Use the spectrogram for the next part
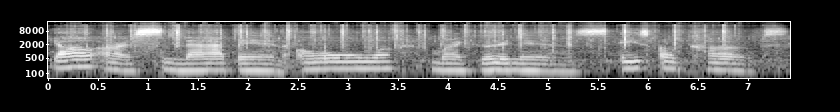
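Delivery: very slow, stretched-out amazement; marveling slowly at the cards; awed. Real, not acted. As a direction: draw each word out in awe.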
